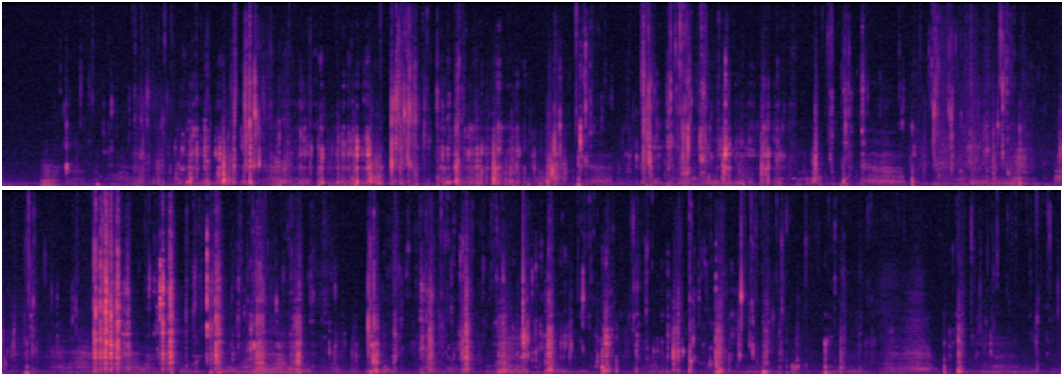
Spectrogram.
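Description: Close-miked eating: chewing and biting into spicy instant noodles and crunchy yellow pickled radish, with many short wet clicks and crunches in quick succession and a louder cluster about halfway through.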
